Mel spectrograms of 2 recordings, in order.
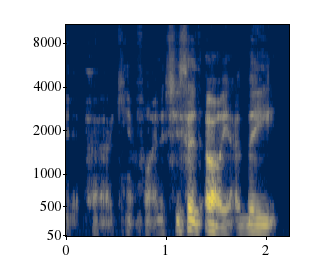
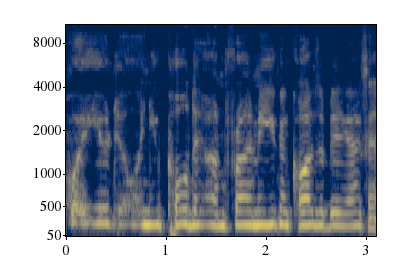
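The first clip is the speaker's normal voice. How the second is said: mock-flustered, agitated voice, much higher; 14 semitones higher than usual. Speaker retells an officer's reaction to a near-accident, reenacting him as agitated. imitating a flustered cop. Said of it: "My mother started crying".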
